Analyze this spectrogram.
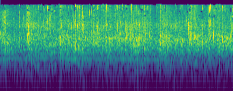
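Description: An audience applauds steadily, a dense wash of many hands clapping at an even, moderately loud level for the whole three seconds, with no voices standing out.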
